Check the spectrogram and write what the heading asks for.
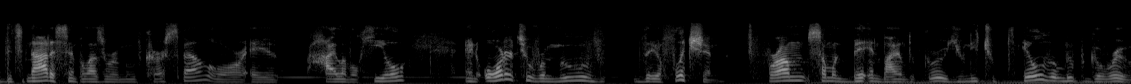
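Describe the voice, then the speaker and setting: Male game master for tabletop fantasy narration; crisp bright tone, dramatic emphasis. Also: medium pitch, dull audio.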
